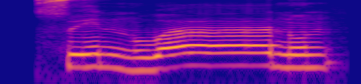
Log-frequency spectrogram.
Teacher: نون ساکن اور واو کیونکہ ایک لفظ میں اکٹھے ہیں اس لیے یہاں پر ادغام نہیں کریں گے اور اسے پڑھیں گے صنوانن۔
